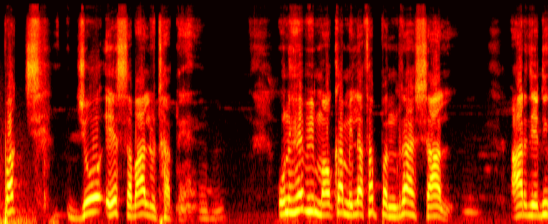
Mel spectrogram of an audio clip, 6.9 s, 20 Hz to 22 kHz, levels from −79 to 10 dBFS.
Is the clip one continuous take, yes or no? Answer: yes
